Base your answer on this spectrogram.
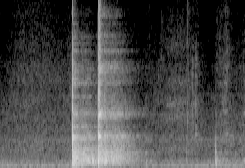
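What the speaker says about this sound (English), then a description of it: "Scrape out all your dough or batter." A utensil scraping dough for Irish brown bread into a baking pan makes two sharp metallic clacks followed by a short scraping rasp, then faint small taps.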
